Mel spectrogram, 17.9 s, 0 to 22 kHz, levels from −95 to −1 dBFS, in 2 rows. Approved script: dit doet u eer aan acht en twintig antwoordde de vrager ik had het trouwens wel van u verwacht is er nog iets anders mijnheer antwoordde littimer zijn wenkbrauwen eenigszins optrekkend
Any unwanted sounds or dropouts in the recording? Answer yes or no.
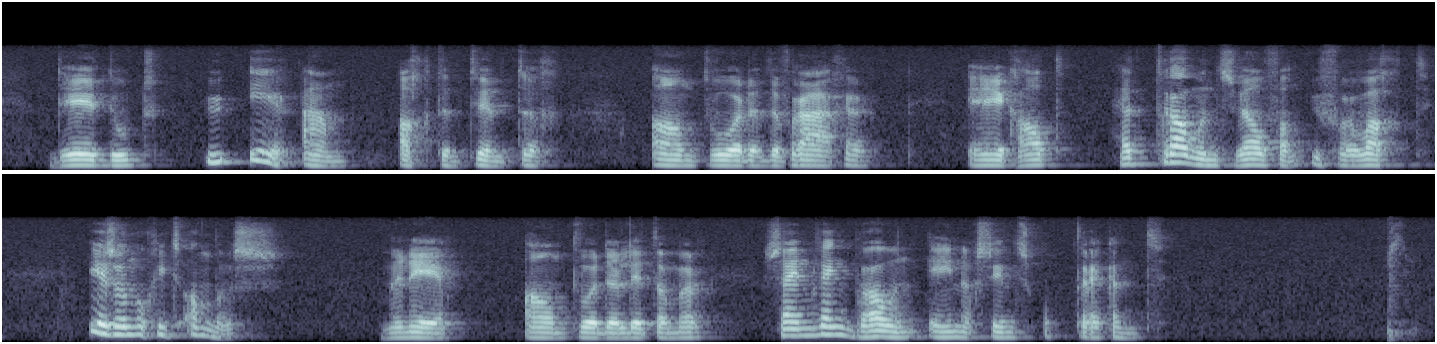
yes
